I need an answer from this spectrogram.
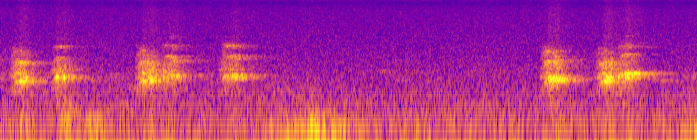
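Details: Barking dogs, framed as a neighbourhood nuisance: barks in irregular bursts, two quick ones, then three more, a pause of a few seconds, and a final pair.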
